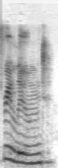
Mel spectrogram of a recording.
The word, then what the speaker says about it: Relumed: please, is Marita, is that, how do you pronounce it? It's Reloomed.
